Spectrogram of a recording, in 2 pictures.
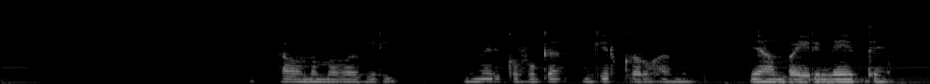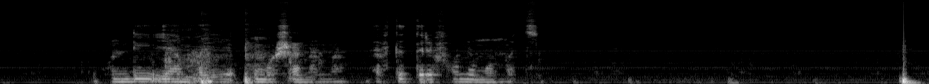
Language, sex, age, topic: Kinyarwanda, male, 25-35, government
